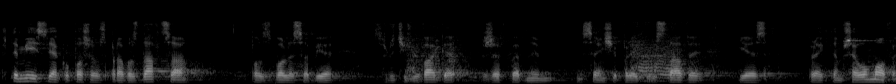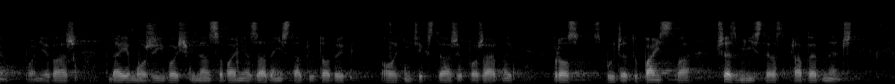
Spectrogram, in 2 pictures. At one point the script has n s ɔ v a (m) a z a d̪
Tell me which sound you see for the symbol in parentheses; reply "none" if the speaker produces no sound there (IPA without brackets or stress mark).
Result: ɲ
